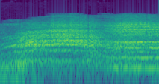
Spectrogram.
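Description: A congregation singing a hymn together, many voices on one sung phrase that rises and falls, with the orchestra's sustained notes beneath. The recording comes from an old cassette tape and sounds dull, with little treble.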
